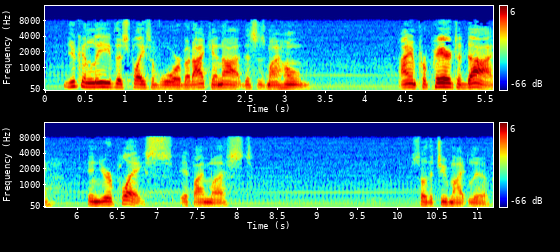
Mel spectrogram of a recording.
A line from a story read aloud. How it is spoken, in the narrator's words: Jurisic quietly said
